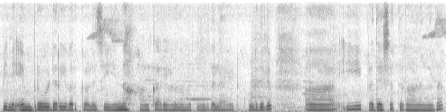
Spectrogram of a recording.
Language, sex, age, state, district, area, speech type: Malayalam, female, 18-30, Kerala, Kollam, rural, spontaneous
